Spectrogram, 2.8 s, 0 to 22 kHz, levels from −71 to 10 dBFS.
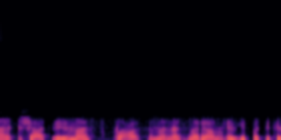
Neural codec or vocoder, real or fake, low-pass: vocoder, 44.1 kHz, 128 mel bands, Pupu-Vocoder; fake; 14.4 kHz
